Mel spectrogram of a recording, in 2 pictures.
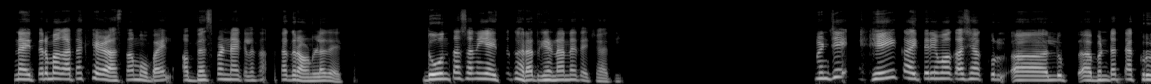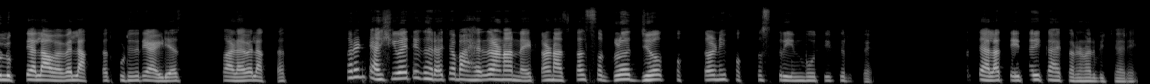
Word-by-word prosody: नाहीतर 240 +1 +3
मग 260 0 +4
आता 245 +2 +3
खेळलास 225 -9 +5
ना 215 - -1
मोबाईल, 195 -2 -1
अभ्यास 205 +1 -1
पण 245 -1 +2
नाही 225 -1 +2
केलास 195 -1 -7
ना. 210 - -11
आता 220 - -3
ग्राउंडला 175 -4 +2
जायचं. 125 -9 -7 0.7
2 250 +2 +7
तासांनी 260 -1 +1
यायचं, 255 +2 +2
घरात 205 -2 +3
घेणार 205 +1 +2
नाही 220 +1 -1
त्याच्या 160 -5 -7
आधी. 140 0 -12 1.9
म्हणजे 280 +5 +2 0.3
हे 270 +6 +5
काहीतरी 270 -2 +2
मग 270 -1 +2
अशा 250 +1 +2
कुल 235 - -5
अ, 200 0 +4
लु 205 +1 -1 0.2
अ, 195 0 +2
म्हणतात 205 +4 -1
ना, 235 - +3
क्लृप्त्या 215 -1 +1
लावाव्या 195 -2 +3
लागतात 180 -1 -3
कुठेतरी, 190 0 -5
आयडियाज 170 -1 0 0.4
काढाव्या 180 0 0
लागतात. 170 -1 -6 0.6
कारण 340 +3 0
त्याशिवाय 260 +1 +1
ते 310 - -5
घराच्या 250 -3 -2
बाहेर 210 -3 -1
जाणार 220 -1 +4
नाहीत. 175 -3 -3
कारण 200 +2 +1
आजकाल 195 +3 -2
सगळं 220 +2 0
जग 210 +3 +3 0.2
फक्त 210 0 -19
आणि 220 +1 -1
फक्त 205 +1 -18
स्क्रीनभोवती 180 -3 -6
फिरतय. 145 -7 -15
तर - - -38
त्याला 195 -2 +2
ते 190 -1 -4
तरी 220 0 +1
काय 200 -3 -4
करणार 160 -2 -4
बिचारे! 140 -1 -11
205 Hz, 165 wpm, -24 LUFS, 185-235 Hz, 1.9 s, 2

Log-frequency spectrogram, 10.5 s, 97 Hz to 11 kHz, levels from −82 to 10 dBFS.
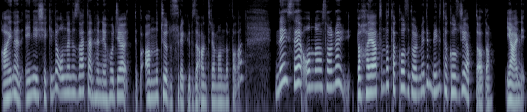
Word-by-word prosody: Aynen, 185 +3 +1
en 185 +3 -2
iyi 210 -1 0
şekilde 205 +4 -3
onların 220 -1 -1
zaten, 225 -1 0
hani, 185 -1 -2
hoca 190 +2 +1 0.2
b - - -11
anlatıyordu 180 -1 0
sürekli 145 0 -6
bize 150 +1 -2
antrenmanda 150 -1 -4
falan. 400 - -7 0.6
Neyse 340 0 +4
ondan 285 +1 +1
sonra 280 0 0
da, - - +4 0.4
ııı, 210 - +4
hayatımda 230 +6 +5
takoz 260 -2 -1
görmedim, 235 +7 -2
beni 240 +4 -3
takozcu 230 -2 -1
yaptı 190 -5 -1
adam. 140 +3 -1 0.2
Yani, 155 -2 +4
210 Hz, 155 wpm, -24 LUFS, 180-255 Hz, 0.6 s, hayatımda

